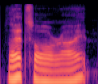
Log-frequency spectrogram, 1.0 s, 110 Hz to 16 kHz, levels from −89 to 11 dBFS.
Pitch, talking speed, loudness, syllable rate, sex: 140 Hz, 185 wpm, -17 LUFS, 4.4 syllables/s, male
